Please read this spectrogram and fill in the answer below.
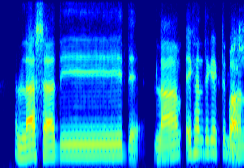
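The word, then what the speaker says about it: لشديد: খরি খরি লাসা লাসাদিয়াহুজু না, লাসাদিদ। লাম এখান থেকে একটু বানান লাসা আচ্ছা, এটা পড়েন পড়েন, তারপরে আমি বানান করতে বলবো।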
